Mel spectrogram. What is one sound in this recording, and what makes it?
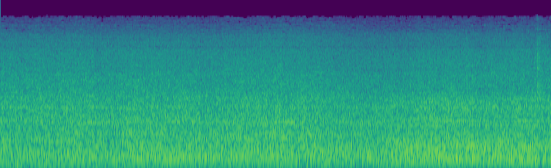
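A diesel farm tractor drives past.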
